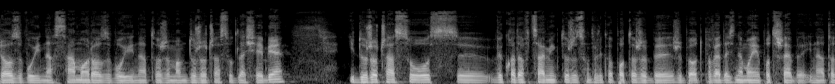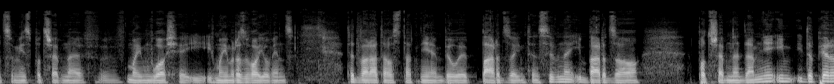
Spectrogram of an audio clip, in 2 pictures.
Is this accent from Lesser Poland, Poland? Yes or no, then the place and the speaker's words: yes; Brzesko, Lesser Poland, Poland; now in New York, United States; jestem barytonem z Brzeska w Małopolsce.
